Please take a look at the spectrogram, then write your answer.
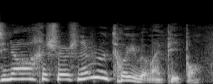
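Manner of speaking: high, quick earnest plea; a queen gently breaking news; Esther pleading. Acted. Queen Esther to the king, high quick plea.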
